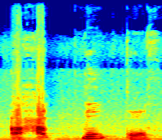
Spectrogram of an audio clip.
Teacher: تو قوف کو ادا کرنے کے لیے اپنے زبان کو تالو کے نرم حصے پر لگایا جائے گا۔ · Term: موٹا قوف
